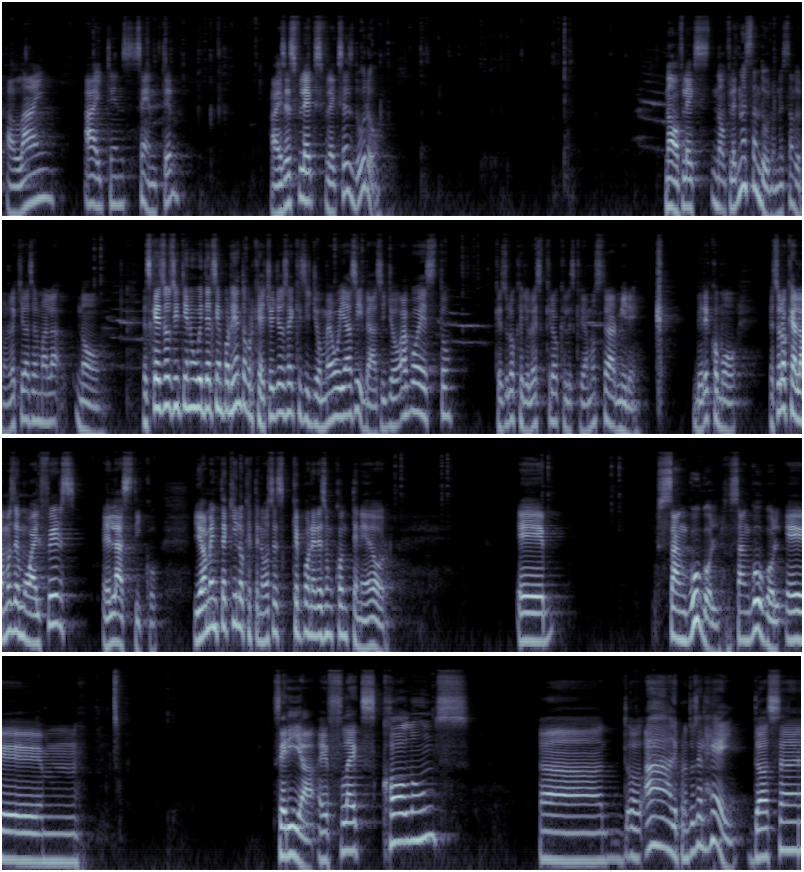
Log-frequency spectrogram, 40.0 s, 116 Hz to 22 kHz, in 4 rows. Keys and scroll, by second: 0.0-0.6 typing, 0.8 Down, 1.1 Return, 1.7-5.2 typing, 7.1-8.7 typing, 8.8 super+s, 10.0 super+s, 15.7 BackSpace, 16.0 super+s.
